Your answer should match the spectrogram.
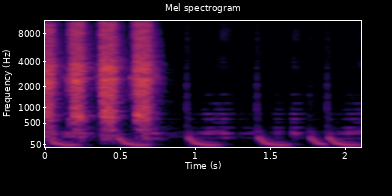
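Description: Aerosol can of glitter hairspray being shaken, rattling in about four quick strokes in the first second, over background music.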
